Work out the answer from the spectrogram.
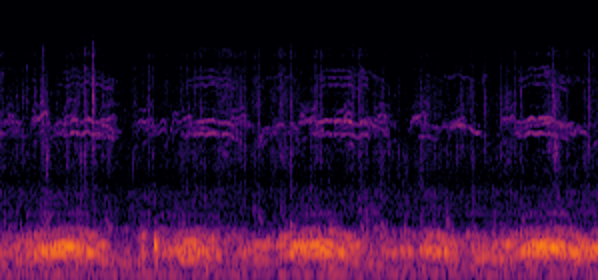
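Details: Breeding pigeons at feeding time, indoors, repeat full, rolling coos about every two and a half seconds, accompanied throughout by steady faint high-pitched whistling notes.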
